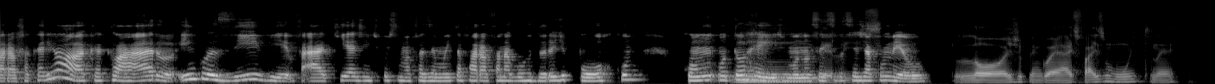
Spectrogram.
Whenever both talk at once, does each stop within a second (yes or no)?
no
